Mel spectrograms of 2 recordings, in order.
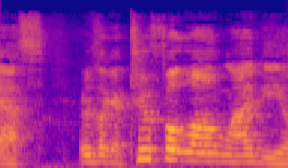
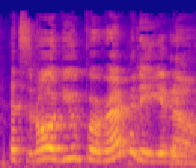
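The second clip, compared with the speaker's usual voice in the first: high, quick mock Yooper voice; Yooper accent; 6 semitones higher, 6 dB louder, faster than usual. Yooper recommending an old remedy, light mock Yooper accent. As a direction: explain it as a folksy Yooper. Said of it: "old Yupa remedy".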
